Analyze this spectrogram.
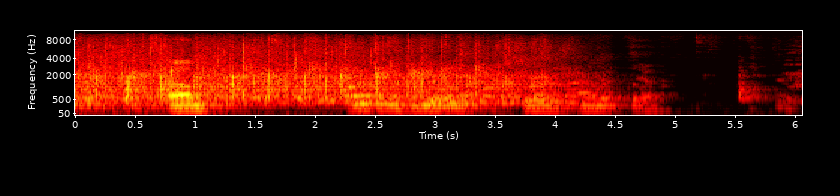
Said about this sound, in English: Give her a hand.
